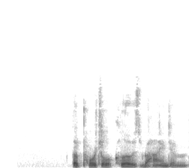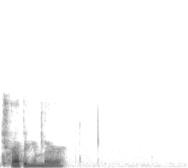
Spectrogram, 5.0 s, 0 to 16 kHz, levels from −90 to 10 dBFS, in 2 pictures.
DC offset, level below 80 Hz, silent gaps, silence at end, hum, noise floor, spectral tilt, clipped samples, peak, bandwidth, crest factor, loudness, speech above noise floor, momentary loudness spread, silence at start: under 0.1%; -68 dBFS; none; 1.65 s; none; -78 dBFS; -7.5 dB/octave; under 0.1%; -6 dBFS; 7.8 kHz; 24 dB; -28 LUFS; 51 dB; 9 LU; 0.95 s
